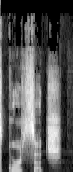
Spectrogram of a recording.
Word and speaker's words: Gorsuch: He said, "It's Gorsuch."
